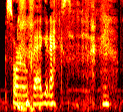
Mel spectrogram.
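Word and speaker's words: Saurophaganax: Sorofaginex. It's weird. Sorofaginex. Literally, that's how it's said. I have the pronunciation right here.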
